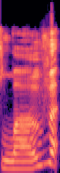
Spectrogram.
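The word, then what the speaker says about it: LOVB: Yeah, we aim to be a little bit different at Love or League One volleyball pronounced love.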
